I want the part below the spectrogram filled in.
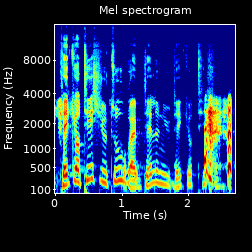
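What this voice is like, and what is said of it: Mixed British African put-on accent. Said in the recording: “I sounded like a damn British African, didn't it? ... My impersonations get mixed up when I do them”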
